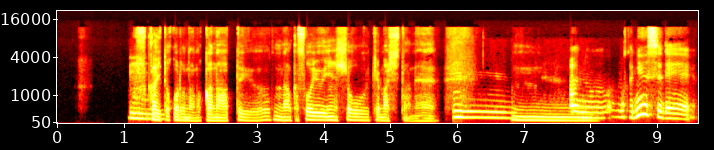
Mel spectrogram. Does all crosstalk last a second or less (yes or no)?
yes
